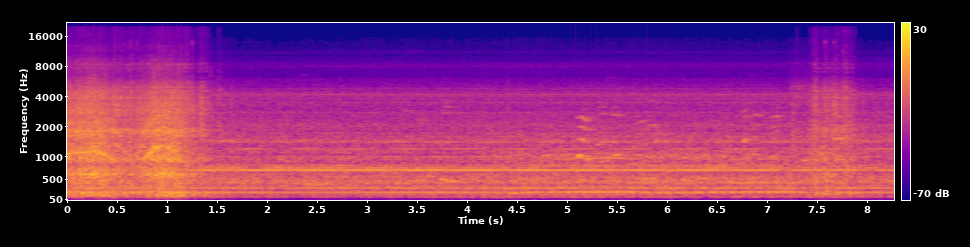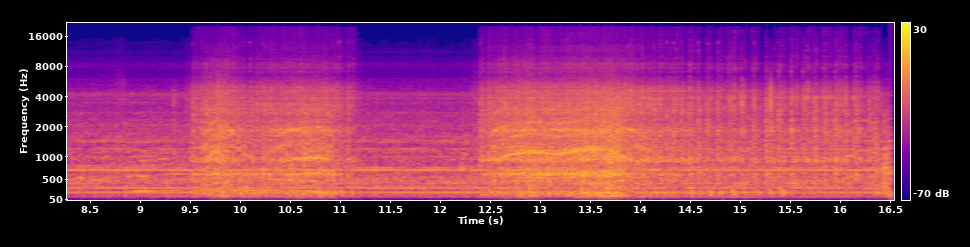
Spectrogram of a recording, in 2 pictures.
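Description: A sewing machine stitches cloth slowly, running in several short bursts of rapid mechanical whirring separated by pauses, with a low steady hum beneath.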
